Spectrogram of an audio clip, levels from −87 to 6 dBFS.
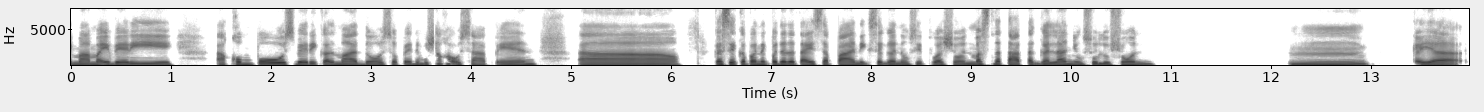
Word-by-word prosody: mama, 165 0 +1
eh, 165 - +2
very, 155 -1 +1 0.4
ah, 150 0 -4
composed, 185 +4 +4
very 160 -2 +1
kalmado, 160 +4 0
so 175 -3 -5
puwede 180 +5 -3
mo 210 - -4
siyang 225 -1 -6
kausapin. 170 -3 -3 0.4
Ah, 160 -1 +2 0.3
kasi 200 +1 +2
kapag 190 -2 +1
nagpadala 180 0 +3
tayo 170 0 +3
sa 175 +1 -1
panic 170 -4 0
sa 165 -2 -2
gano'ng 155 0 -1
sitwasyon, 155 -1 -2
mas 190 -1 +1
natatagalan 170 -2 +1
yung 155 - -4
solusyon. 145 -1 -1 1.3
Hmm, 155 0 -1 0.5
kaya 145 -1 +3
160 Hz, 120 wpm, -23 LUFS, 155-175 Hz, 1.3 s, composed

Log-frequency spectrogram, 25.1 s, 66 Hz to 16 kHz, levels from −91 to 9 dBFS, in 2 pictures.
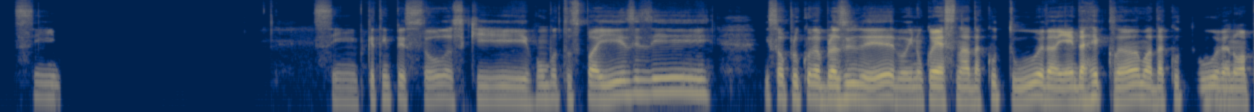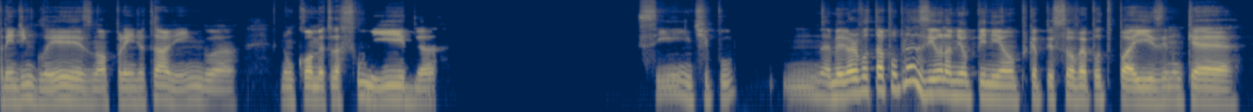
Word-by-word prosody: Sim. 135 -2 -12 2.6
Sim, 110 -1 -11
porque 125 - -9
tem 130 -1 -12
pessoas 125 -1 -6
que 120 -1 -7
vão 130 0 -9
para 135 - -12
outros 130 -1 -8
países 150 +6 -4
e 180 -2 -6 0.5
e - - -12
só 140 - -2
procura 135 0 -3
brasileiro, 125 0 +1
e 115 - -4
não 120 0 -6
conhece 120 0 +5
nada 115 -1 -1
da - - -14
cultura, 125 -1 -2
e 110 - +6
ainda 115 +1 +5
reclama 125 0 -1
da 115 +1 -1
cultura, 120 -1 -7
não 110 0 -2
aprende 115 +1 -1
inglês, 115 -2 0
não 105 0 -2
aprende 110 +1 -2
outra 125 +2 +1
língua, 105 -2 -5 0.4
não 115 -1 -7
come 120 +1 +2
outras 120 0 -2
comida. 115 -4 +2 2.0
Sim, 80 +9 -6
tipo, 135 +5 -7 0.5
hum, 75 -1 -12
é 135 - -1
melhor 150 +4 +6
voltar 190 +2 +4
pro 215 +2 -3
Brasil 205 - +3
na 160 - +5
minha 150 -1 +3
opinião, 130 -3 +2
porque 135 - -3
a 130 - -6
pessoa 130 -1 0
vai 125 0 +4
pra - - -6
outro 130 - -12
país 115 -1 +5
e 115 - -4
não 115 -1 -6
quer 105 -3 +4
125 Hz, 140 wpm, -25 LUFS, 115-135 Hz, 2.6 s, e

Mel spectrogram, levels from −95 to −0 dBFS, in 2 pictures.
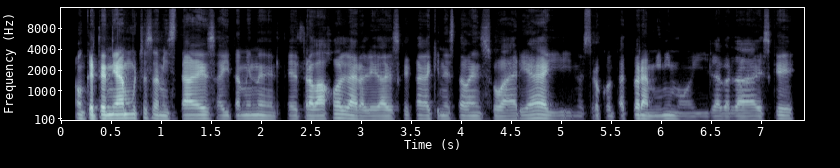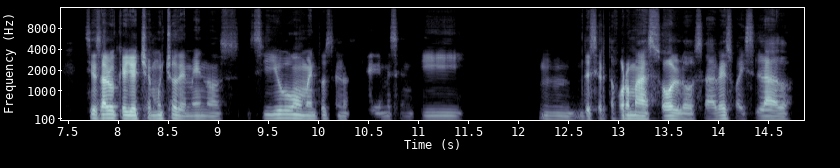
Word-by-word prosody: aunque - - +4
tenía 115 0 +9
muchas 125 +1 -4
amistades 110 +2 0
ahí 105 0 -8
también 110 +1 -8
en 105 -2 -9
el 100 0 -10
trabajo, 100 +6 -1
la 115 -4 +1
realidad 100 0 -5
es 100 - -11
que 115 - -16
cada 105 -2 -7
quien 105 - -16
estaba 100 0 -7
en 100 - -11
su 100 +1 -7
área 110 +5 0
y 100 -1 -12
nuestro 95 -2 -16
contacto - - -16
era 105 -2 +1
mínimo, 100 -1 -13
y 95 0 -23
la 95 -1 -11
verdad 95 0 -7
es 95 - -13
que 110 -2 -8 0.3
sí - - -2
es - - -3
algo 125 0 +9
que 115 - +7
yo 110 - +12
eché 110 +2 -1
mucho 110 +1 -2
de 95 -2 -2
menos. 95 -1 -10
Sí 115 +1 -10
hubo 125 0 -1
momentos 110 0 -3
en 100 - -17
los 95 - -18
que 95 0 -18
me 95 +1 -22
sentí, 100 +1 -16 0.7
mm, 95 -2 -19
de - - -5
cierta - - -12
forma 105 -2 +4
solo, 95 -3 +1
¿sabes?, 105 +4 -5
o - - -16
aislado. 95 -2 -3
100 Hz, 220 wpm, -26 LUFS, 95-110 Hz, 0.7 s, yo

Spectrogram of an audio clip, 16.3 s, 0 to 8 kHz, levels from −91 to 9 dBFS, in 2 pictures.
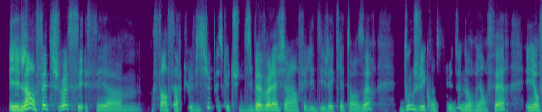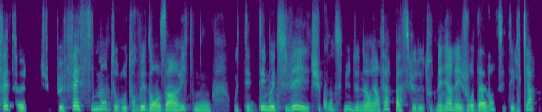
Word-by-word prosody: Et 210 0 +9
là 255 +9 +11
en 320 - +8
fait, 270 +3 +4
tu 255 -4 -3
vois, 255 +3 +6
c'est 380 +9 -4
c'est, 185 - -7
hem, 160 -1 -4 0.2
c'est - - -6
un 180 - +4
cercle 190 +1 -4
vicieux 190 - -5
parce 210 -11 -12
que - - -6
tu 195 - -8
te - - -13
dis: 185 +2 -9
«Bah, 190 0 +8
voilà, 190 +3 +7
j'ai 195 -2 -3
rien 175 -1 -2
fait, 190 +4 -8
il 180 - -11
est 170 - -4
déjà 160 -1 -4
14:00, 160 - -3 0.4
donc 235 +9 -1
je 225 - -3
vais 220 - +2
continuer 195 -2 -7
de 180 0 -8
ne 180 -1 -3
rien 170 -2 -4
faire», 185 +7 +1 0.2
et 185 0 +1
en 175 - +3
fait, 240 +6 +1
heu, 175 - +3 0.2
tu 470 - -16
peux 190 - +1
facilement 235 +2 -1
te 230 - -8
retrouver 190 +2 -1
dans 180 -3 +1
un 175 -1 +5
rythme 220 +1 -5
où 175 -1 -6 0.4
où 190 - -9
tu 200 - -5
es - - -5
démotivée 210 0 +2
et - - -7
tu - - -7
continues 220 +1 -8
de 190 -3 -5
ne 175 -2 -3
rien 165 0 -1
faire 255 +4 -3
parce 190 -3 -1
que - - -7
de 180 -1 -5
toute 190 +2 -16
manière, 200 +5 -1
les 175 -2 0
jours 175 0 -2
d'avant, 170 +6 +2
c'était 170 -4 -8
le - - -12
cas. 235 -1 -2
190 Hz, 260 wpm, -22 LUFS, 175-220 Hz, 0.4 s, là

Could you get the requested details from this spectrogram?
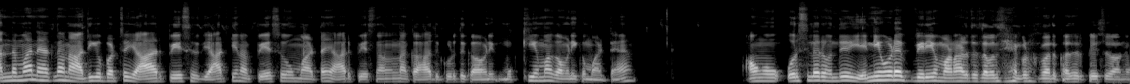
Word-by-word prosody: அந்த 175 +4 0
மாரி 215 +2 +3
நேரத்துல 190 +1 +2
நான் 160 -5 +5
அதிகபட்சம் 165 +1 -1
யார் 145 +1 +4
பேசுறது, 145 -2 -3
யார்ட்டயும் 165 +6 -3
நான் 135 -3 -7
பேசவும் 140 +2 -4
மாட்டேன். 130 +4 -2
யாரு 120 +2 -3
பேசனாலும் 130 +3 -7
நான் 130 - -6
காது 120 +1 -2
குடுத்து 125 +2 -6
கவனி 115 +1 -1 0.2
முக்கியமா 175 +9 -2
கவனிக்க 130 -2 -4
மாட்டேன். 105 +7 -6 1.2
அவங்க 160 +1 +3 0.2
ஒரு 170 - +2
சிலர் 185 -1 +3
வந்து 175 +3 +1 0.2
என்னைய 190 +5 +5
விடப் 200 -4 +6
பெரிய 165 +2 +5
மன 150 +1 +4
அழுத்தத்துல 150 -1 +1
வந்து 150 +1 -6
என்கிட்ட 145 -1 -2
வந்து 140 -1 -1
உட்கார்ந்து 130 0 -4
பேசுவாங்க. 120 -2 -4
145 Hz, 180 wpm, -20 LUFS, 130-170 Hz, 1.2 s, விடப்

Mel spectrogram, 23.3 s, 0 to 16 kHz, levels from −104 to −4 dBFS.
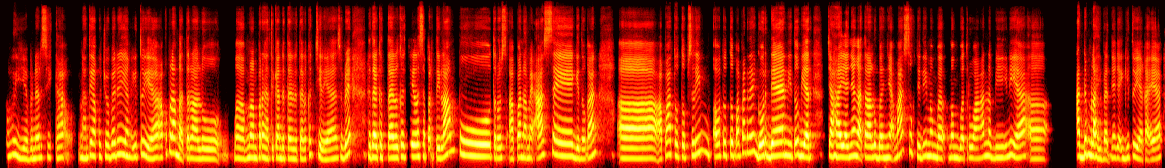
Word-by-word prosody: Oh 280 +3 -5
iya 230 -7 -2
bener 220 +2 -2
sih 245 0 -9
Kak, 235 +1 -3 0.4
nanti 225 +3 -3
aku 265 0 -5
coba 260 0 -2
deh 315 - 0
yang 265 - -1
itu 255 +4 -7
ya. 220 - +1 0.2
Aku 245 - -10
malah 340 -1 +2
nggak - - 0
terlalu 220 -1 0 0.6
me 230 - -2 0.3
memperhatikan 230 -1 -1
detail-detail 215 -1 -2
kecil 295 -5 -2
ya, 200 - 0 0.2
sebenarnya 265 +10 -1 0.3
detail-detail 245 -2 +4
kecil 255 +1 +2
seperti 245 -3 -4
lampu 350 +5 0 0.6
terus 230 0 -3
apa 215 +3 -2
namanya, 230 -2 -4 0.2
AC 300 0 -8 0.5
gitu 215 -2 -2
kan, 245 +5 0 0.5
eee, 220 0 +4 0.2
apa 275 - -3
tutup 255 -2 -2
selim 325 +3 -3
eee, 255 +2 +1
tutup 285 0 0
apa 275 - -3
namanya 350 0 -2
gorden 275 +2 +6
itu 275 +2 0
biar 245 -2 +6 0.3
cahayanya 250 -1 +4
nggak - - +1
terlalu 240 +1 +3
banyak 235 0 0
masuk 365 -1 -5
jadi 250 +2 -3
memba 250 -5 -1
membuat 230 -2 -2
ruangan 235 +3 -3
lebih 235 +1 -4
ini 280 +1 -2
ya, 240 +1 +2 0.2
eee, 215 0 -4 0.7
ademlah 265 -2 +3
ibaratnya 210 +2 -5
kayak 225 -2 -6
gitu 245 +2 -5
ya 215 -4 -1
Kak 200 - -5
ya. 210 +3 -1
245 Hz, 160 wpm, -22 LUFS, 225-270 Hz, 0.7 s, gorden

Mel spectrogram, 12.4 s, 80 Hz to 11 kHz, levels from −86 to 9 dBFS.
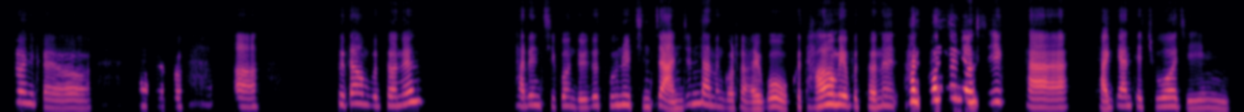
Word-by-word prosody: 그러니까요. 180 - -6 0.5
어 220 - -9
그리고 205 0 -14 0.5
아 200 -1 -1 0.8
그다음부터는 255 +2 -2 0.9
다른 235 +2 -5
직원들도 210 -1 -8
돈을 240 +2 -5
진짜 200 -1 +1
안 165 +2 +1
준다는 255 -4 -3
걸 175 -1 -7
알고 165 +3 -1
그다음 210 +7 +4
해부터는 200 -1 0
한 330 0 +8
1-2 365 +3 +6
명씩 315 -1 +4 0.2
다 190 -2 +4 0.3
자기한테 200 +5 -1
주어진 180 -5 -6
210 Hz, 245 characters per minute, -30 LUFS, 185-250 Hz, 0.9 s, 한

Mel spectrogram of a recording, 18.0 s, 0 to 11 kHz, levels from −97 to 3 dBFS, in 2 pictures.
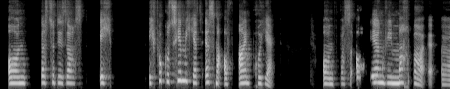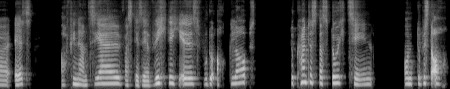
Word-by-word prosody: Und 230 +1 +5 0.3
dass 245 0 0
du 255 - -4
dir 240 0 -2
sagst: 230 0 -3 0.3
„Ich 235 - 0 0.7
ich 230 - -2
fokussiere 310 +1 +2
mich 315 -2 +3
jetzt 245 0 0
erst 260 0 +1
mal 220 - +3
auf 195 0 -1
1 235 0 +5
Projekt.“ 220 -3 -3 0.9
Und 205 -2 0
was 210 0 -10
auch 225 - -1
irgendwie 250 -2 +4
machbar, 240 +2 +3
ä - - -4 0.6
äh, 175 +1 +3
ist, 195 0 -10 0.6
auch - - -10
finanziell, 215 +4 0
was 170 0 -6
dir 165 -2 -3
sehr 160 0 -3
wichtig 225 0 +2
ist, 210 -1 +1
wo 195 - -6
du 205 - 0
auch - - -6
glaubst, 245 +4 -1 0.7
du 225 - -3
könntest 260 +1 0
das 225 0 -2
durchziehen 210 -5 -1 0.6
und 210 +1 -1
du - - -1
bist 225 0 +1
auch - - +5
225 Hz, 140 wpm, -25 LUFS, 205-240 Hz, 0.9 s, Und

